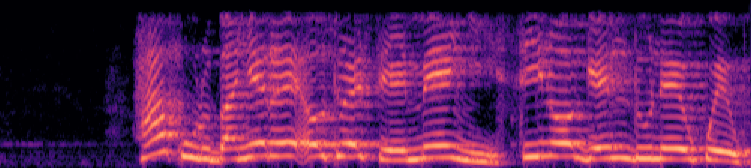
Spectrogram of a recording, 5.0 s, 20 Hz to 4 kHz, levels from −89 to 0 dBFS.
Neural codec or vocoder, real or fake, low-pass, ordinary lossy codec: none; real; 3.6 kHz; none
